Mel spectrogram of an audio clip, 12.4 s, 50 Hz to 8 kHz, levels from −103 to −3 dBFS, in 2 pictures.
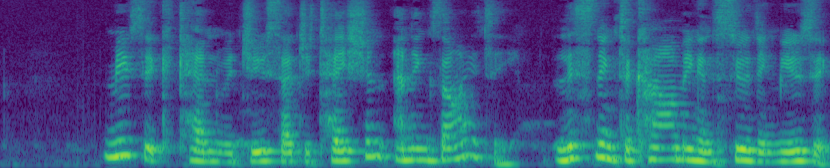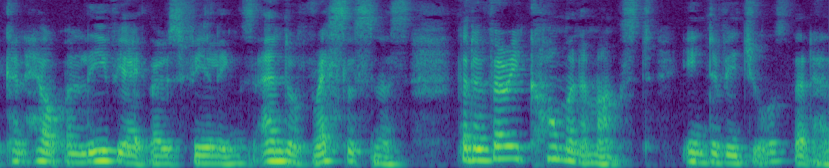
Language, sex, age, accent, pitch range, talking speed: English, female, 50-69, British, 155-200 Hz, 130 wpm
